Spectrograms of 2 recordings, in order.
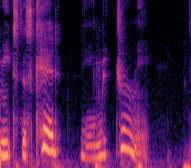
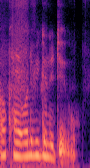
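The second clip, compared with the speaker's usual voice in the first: mock nonchalant, offhand tone. Retelling what a man said when asked to go outside, retelling a nonchalant reply. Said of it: "He just said in a nonchalant voice".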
